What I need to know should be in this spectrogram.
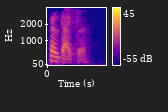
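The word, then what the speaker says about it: Kodyker: It's K-O-D as in dog, Y-K-E-R, Kodiker.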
